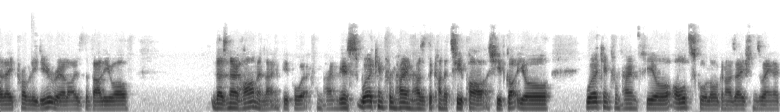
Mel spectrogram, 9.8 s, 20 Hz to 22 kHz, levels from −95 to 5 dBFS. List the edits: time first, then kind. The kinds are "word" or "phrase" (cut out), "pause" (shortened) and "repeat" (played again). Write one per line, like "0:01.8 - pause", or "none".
none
